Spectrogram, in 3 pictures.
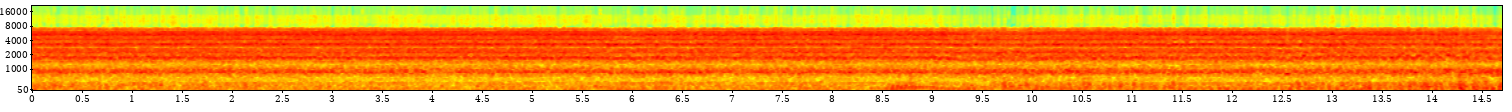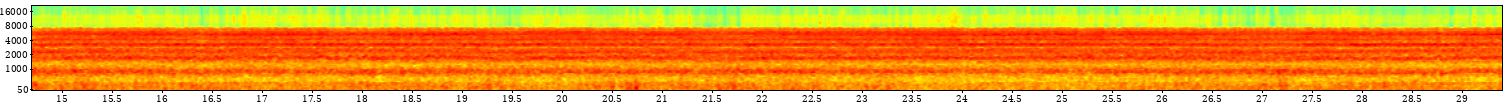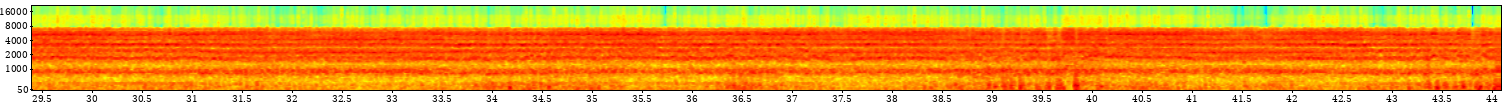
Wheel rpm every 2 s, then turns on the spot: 230, 230, 230, 230, 230, 230, 230, 230, 230, 230, 230, 230, 230, 220, 220, 220, 210, 220, 230, 220, 230, 220.
none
